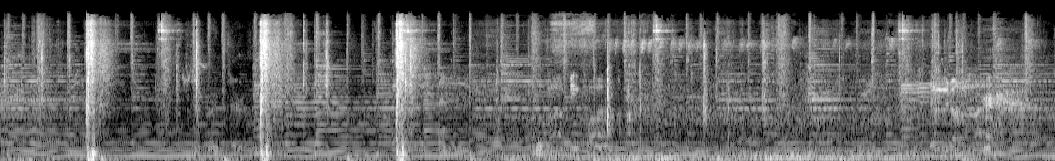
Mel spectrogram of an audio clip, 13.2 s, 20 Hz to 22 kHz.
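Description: Pneumatic framing nailer firing three times, about two seconds apart, driving nails into 2x4 framing lumber.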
